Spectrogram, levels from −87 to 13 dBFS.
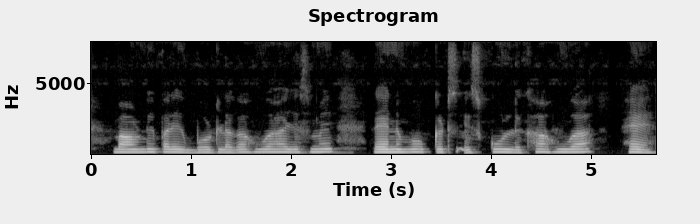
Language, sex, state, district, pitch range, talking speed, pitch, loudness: Hindi, female, Uttar Pradesh, Etah, 175-185 Hz, 160 wpm, 180 Hz, -18 LUFS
